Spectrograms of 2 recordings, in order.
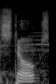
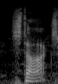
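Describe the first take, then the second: First: The vowel sounds like the one in 'stoke'. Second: The vowel sounds like the one in 'stock'. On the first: The speaker calls it right. "But she is actually Stokes" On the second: The speaker calls it wrong. "she's been Stocks for about an inning and a half"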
